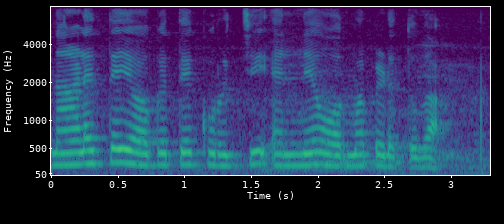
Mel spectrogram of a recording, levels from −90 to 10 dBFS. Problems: background sounds at intervals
